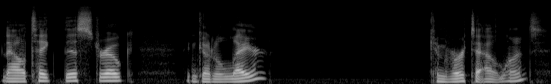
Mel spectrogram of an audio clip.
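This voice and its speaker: A man giving a casual step-by-step software tutorial, thinking aloud informally as he demonstrates. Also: medium pitch, slow, dry recording. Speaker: design tutorial instructor.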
